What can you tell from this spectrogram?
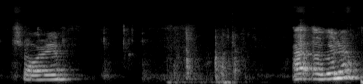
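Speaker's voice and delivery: usual speaking voice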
